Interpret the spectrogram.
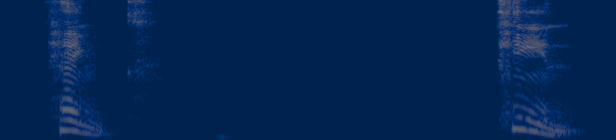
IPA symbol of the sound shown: θ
